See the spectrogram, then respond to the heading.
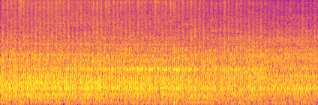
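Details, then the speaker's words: Honda Pilot idling with oil and coolant levels fine; a dull knock about three times a second comes from low in the block. Screwdriver-to-oil-pan check suggests a bearing, likely spun bearings from running low on oil. Engine judged done. "um with a honda because i'm confident it's inside the motor you know like she's spun a bunch of bearings she's had oil leaks and stuff like that"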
